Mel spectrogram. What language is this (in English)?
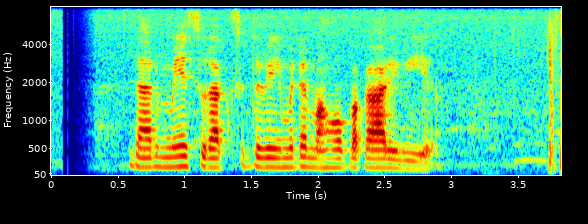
Sinhala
